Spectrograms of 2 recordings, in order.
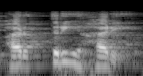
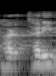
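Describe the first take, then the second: First: The name is said in its full classical form. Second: The name is said in a shortened colloquial form. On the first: This is the proper pronunciation of the name. The speaker calls it right. "उसका सही उच्चारण है" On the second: This is how village people say the name. The speaker calls it wrong. "उसको गांव में जो है भरथरी भी बोलते हैं"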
